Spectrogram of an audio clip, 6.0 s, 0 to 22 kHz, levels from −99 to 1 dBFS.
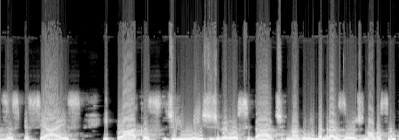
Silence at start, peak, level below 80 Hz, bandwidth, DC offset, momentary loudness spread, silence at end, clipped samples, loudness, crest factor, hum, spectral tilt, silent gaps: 0 s; 0 dBFS; -30 dBFS; 17 kHz; under 0.1%; 6 LU; 0 s; 1%; -5 LUFS; 6 dB; none; -4 dB/octave; none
